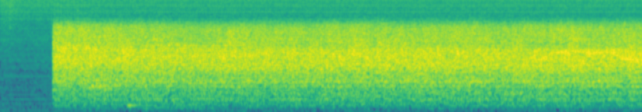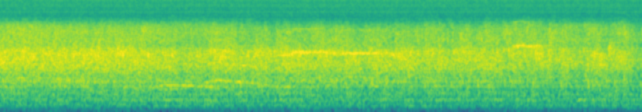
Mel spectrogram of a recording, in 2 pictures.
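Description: A large audience applauding steadily, with a few faint whistles in the second half. It starts after a half-second dropout.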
